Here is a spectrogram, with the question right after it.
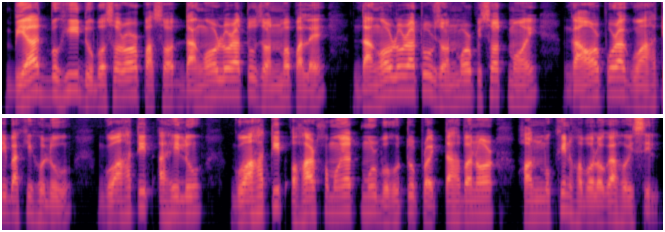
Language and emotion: Assamese, neutral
